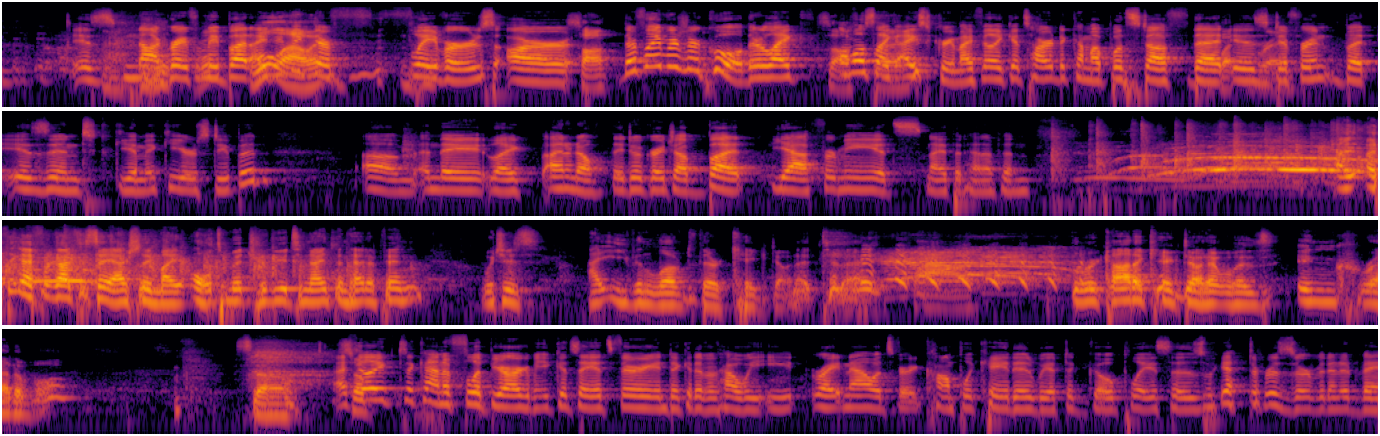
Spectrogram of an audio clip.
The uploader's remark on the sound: Peltoncast Live Spring 2023. Our live show on April 21 at Belltown Yacht Club.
